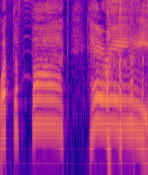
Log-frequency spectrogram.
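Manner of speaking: high, slow mock British girl voice; mock British accent. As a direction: squeal it in a jokey British accent. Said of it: "you lean very forward when you do this accent".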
